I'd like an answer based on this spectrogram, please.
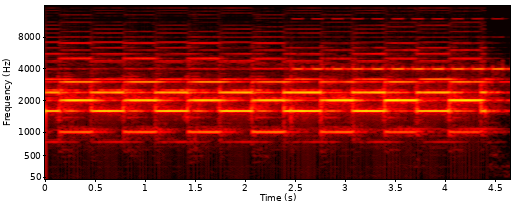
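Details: Fireco Freedor SmartSound push-side hinge-left door holder tested with building fire alarm: high-pitched pulsing alarm tone about three per second, then cutting off; fire alarm sounding.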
